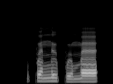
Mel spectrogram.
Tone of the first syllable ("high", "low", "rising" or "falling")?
high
